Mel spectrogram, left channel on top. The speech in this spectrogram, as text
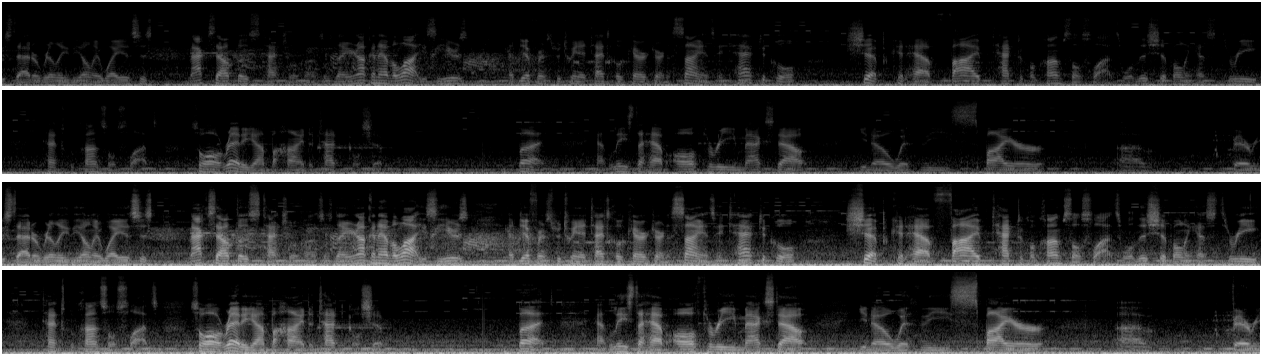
that, or really the only way, is just max out those tactical consoles. Now you're not going to have a lot. You see, here's a difference between a tactical character and a science. A tactical ship could have 5 tactical console slots. Well, this ship only has 3 tactical console slots, so already I'm behind a tactical ship. But at least I have all 3 maxed out, you know, with the Spire,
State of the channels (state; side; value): quieter; left; 14.2 dB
